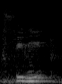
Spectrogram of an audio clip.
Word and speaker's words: Philippe: So Nora, what's in your all right, so after Ocean's 11, they go and try to groom Philippe. Is that how you pronounce it? Yeah. Philippe.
